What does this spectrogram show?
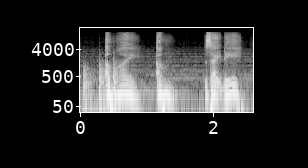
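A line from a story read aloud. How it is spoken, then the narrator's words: Frightened trembling old woman. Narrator (Vietnamese): Bà bắt đầu sợ hãi, tay chân run rẩy, miệng của bà méo mó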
